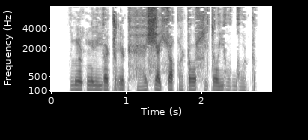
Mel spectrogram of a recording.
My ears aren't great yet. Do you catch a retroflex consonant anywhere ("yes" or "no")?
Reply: yes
